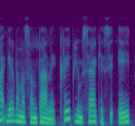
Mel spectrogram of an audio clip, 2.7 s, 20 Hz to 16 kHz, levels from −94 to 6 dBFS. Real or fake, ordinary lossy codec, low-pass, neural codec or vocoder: fake; Opus, 24 kbps; 7.2 kHz; codec, 16 kHz, 8 kbps, FunCodec, trained on Chinese and English, 25 frames a second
